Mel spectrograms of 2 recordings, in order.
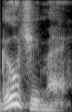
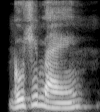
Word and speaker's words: Gucci Mane: Well, Pushisty and Gucci Mane, I think Gucci Man, Gucci Mane, Gucci Mane, you got to say his name right.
